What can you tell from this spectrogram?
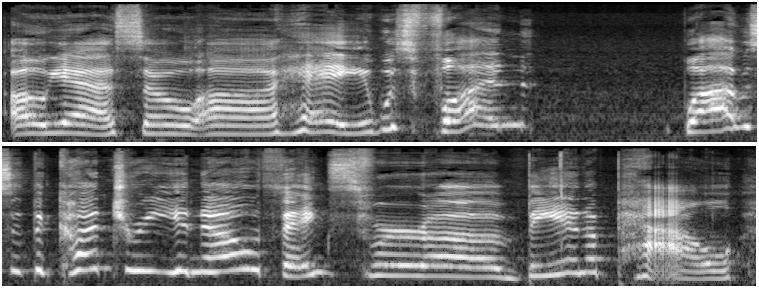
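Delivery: high, airy fake-casual guy voice; mock him as a cheery fuckboy brushing her off; lilting high mock-friendly sign-off; mocking breezy dude. Willoughby's breezy letter, mocked.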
